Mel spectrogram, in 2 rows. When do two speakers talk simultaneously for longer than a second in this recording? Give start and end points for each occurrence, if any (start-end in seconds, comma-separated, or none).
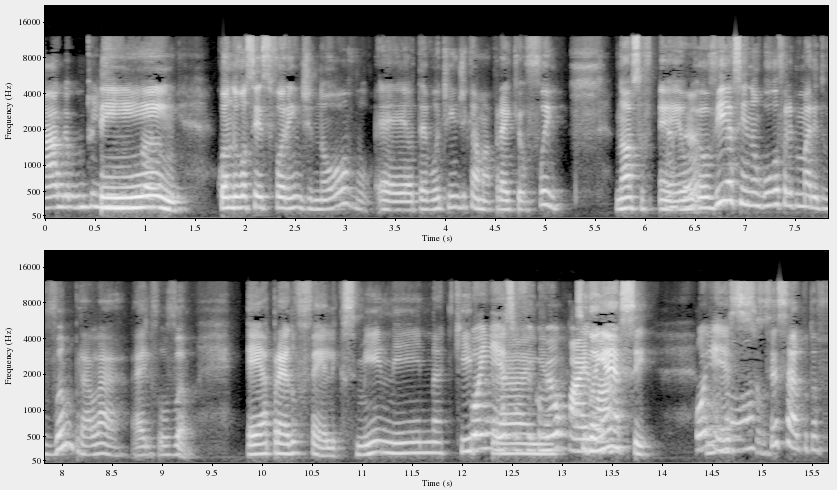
12.1-13.7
